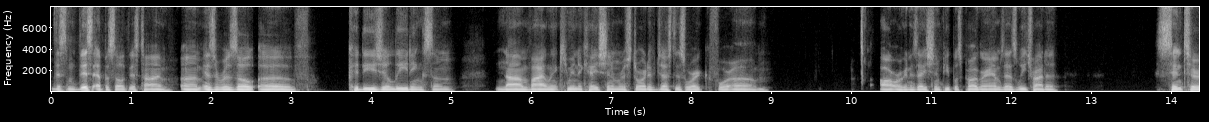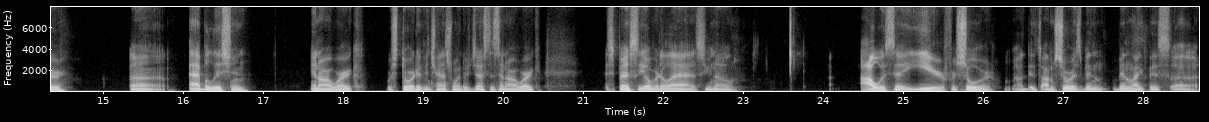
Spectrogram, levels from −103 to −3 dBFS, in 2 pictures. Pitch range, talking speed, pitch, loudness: 90-100 Hz, 130 wpm, 95 Hz, -27 LUFS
